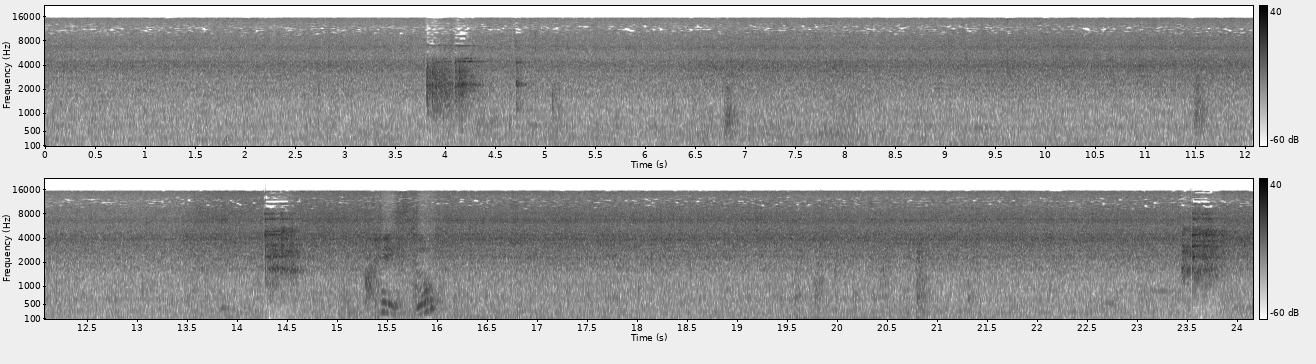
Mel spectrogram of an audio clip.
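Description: Chopped onion and peppers sizzling steadily in olive oil in a non-stick frying pan, with a few short knocks and scrapes of a wooden spoon and a plastic scoop against the pan as vegetables are tipped in and stirred, about four seconds in and again around fifteen seconds.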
